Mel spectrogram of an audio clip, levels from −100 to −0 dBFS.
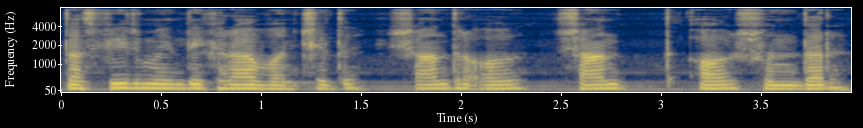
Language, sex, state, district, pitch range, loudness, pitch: Hindi, male, Uttar Pradesh, Lalitpur, 125-140 Hz, -17 LUFS, 130 Hz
